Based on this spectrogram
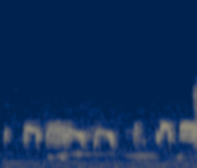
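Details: Spotted dove giving 'thúc bổi' coos meant to draw other doves into cooing: a continuous series of soft, mellow, arching coo notes with brief gaps, backed by low steady background noise.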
